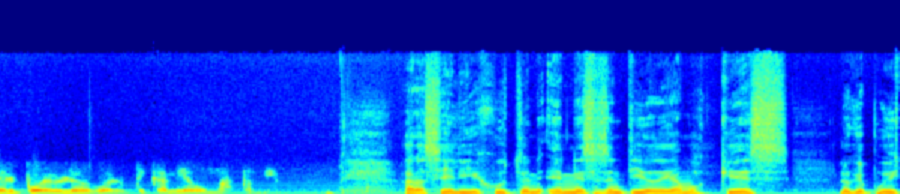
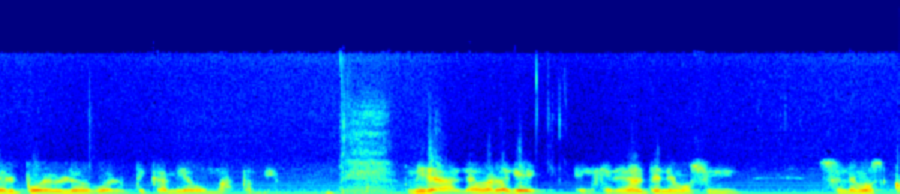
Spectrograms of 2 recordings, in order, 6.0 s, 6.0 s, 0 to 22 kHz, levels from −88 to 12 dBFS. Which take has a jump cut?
second; 1 cut; at 2.7 s

